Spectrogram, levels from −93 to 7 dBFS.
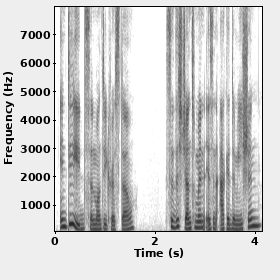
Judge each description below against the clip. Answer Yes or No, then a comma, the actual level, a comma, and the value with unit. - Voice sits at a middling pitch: No, high, 200 Hz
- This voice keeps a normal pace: Yes, average, 145 wpm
